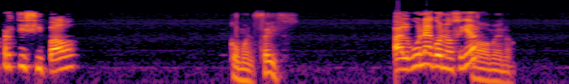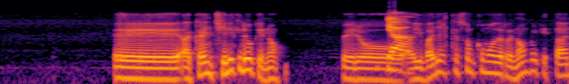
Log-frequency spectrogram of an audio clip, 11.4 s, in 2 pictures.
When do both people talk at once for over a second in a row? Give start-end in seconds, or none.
none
